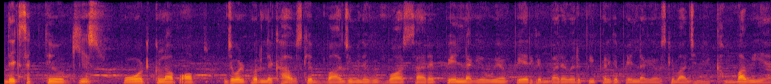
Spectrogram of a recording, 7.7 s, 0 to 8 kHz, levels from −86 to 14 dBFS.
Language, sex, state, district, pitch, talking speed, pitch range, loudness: Hindi, female, Madhya Pradesh, Katni, 115 Hz, 270 wpm, 110-125 Hz, -20 LUFS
